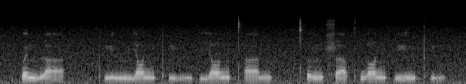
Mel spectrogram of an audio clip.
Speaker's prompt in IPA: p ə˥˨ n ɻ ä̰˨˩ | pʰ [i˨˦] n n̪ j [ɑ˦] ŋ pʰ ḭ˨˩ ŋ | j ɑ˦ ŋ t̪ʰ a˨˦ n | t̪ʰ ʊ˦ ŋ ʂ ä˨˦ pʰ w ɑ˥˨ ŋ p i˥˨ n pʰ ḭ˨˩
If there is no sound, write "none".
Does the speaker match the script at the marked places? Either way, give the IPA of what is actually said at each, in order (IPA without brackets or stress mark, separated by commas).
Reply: i˨˦, ɑ˥˨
